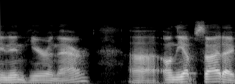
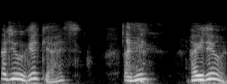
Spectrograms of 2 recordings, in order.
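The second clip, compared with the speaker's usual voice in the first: very high, pitched way up put-on celebrity voice; 11 semitones higher than usual. Answering a greeting of how they're doing: Mark Wahlberg impression. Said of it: "It's Mark Wahlberg impression".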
